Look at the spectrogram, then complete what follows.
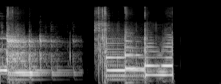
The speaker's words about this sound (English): Sorry, y'all. Um that gives a 15 minute notification of uh uh of the time, you know. I it helps me out.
